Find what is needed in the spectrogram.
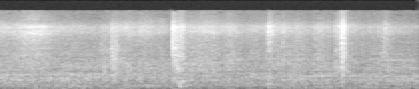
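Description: A few light, sharp knocks and clicks, the loudest a little under two seconds in, over a steady background hiss.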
